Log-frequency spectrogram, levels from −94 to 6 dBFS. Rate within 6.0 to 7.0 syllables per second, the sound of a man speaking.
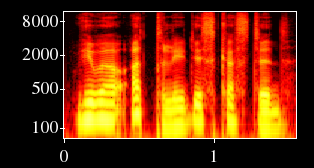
Yes: 6.7 syllables/s; male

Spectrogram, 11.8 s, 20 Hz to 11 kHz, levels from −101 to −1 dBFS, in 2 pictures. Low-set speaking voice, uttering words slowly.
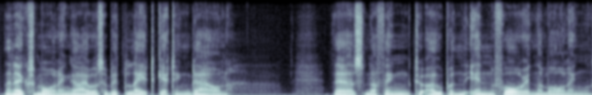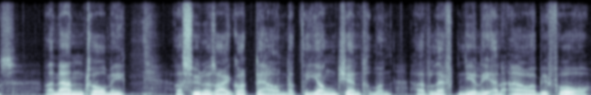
No: low, 105 Hz; average, 195 wpm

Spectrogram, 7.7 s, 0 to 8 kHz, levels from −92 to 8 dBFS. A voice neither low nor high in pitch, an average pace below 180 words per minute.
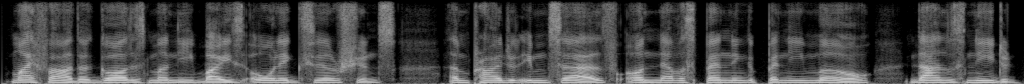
Yes: medium, 160 Hz; average, 165 wpm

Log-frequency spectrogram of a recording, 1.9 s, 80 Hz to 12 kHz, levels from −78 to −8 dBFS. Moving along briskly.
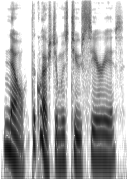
No: average, 155 wpm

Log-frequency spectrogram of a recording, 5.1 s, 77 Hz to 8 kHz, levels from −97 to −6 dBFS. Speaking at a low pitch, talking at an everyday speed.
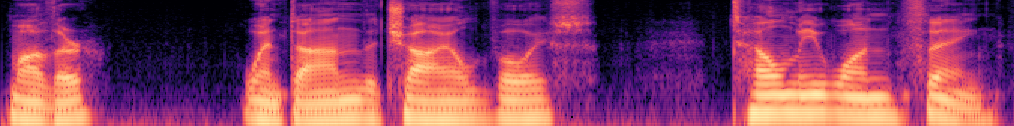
No: low, 100 Hz; slow, 120 wpm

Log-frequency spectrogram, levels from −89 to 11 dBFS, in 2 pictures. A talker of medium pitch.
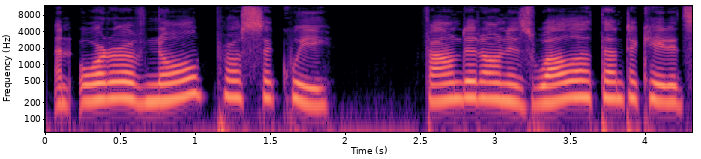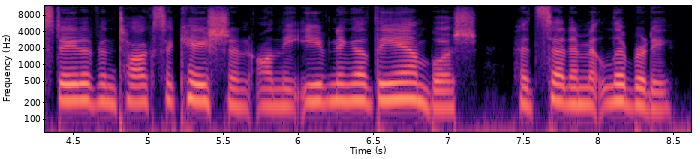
No: high, 210 Hz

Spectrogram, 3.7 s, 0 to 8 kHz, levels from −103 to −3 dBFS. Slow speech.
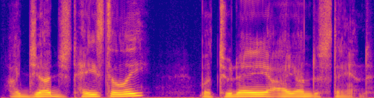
Yes: slow, 130 wpm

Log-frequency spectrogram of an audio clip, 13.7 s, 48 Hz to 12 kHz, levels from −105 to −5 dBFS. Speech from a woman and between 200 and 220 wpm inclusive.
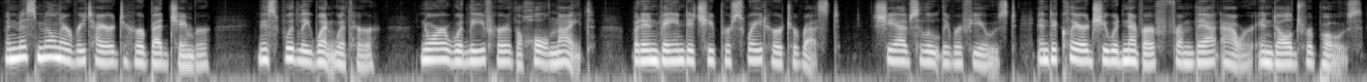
No: female; average, 175 wpm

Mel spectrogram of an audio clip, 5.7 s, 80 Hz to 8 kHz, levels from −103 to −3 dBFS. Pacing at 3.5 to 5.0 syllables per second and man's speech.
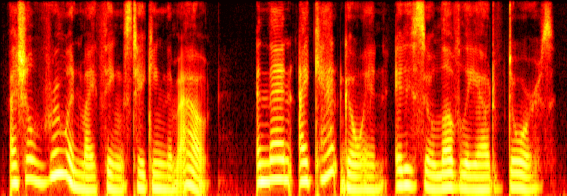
No: 4.9 syllables/s; female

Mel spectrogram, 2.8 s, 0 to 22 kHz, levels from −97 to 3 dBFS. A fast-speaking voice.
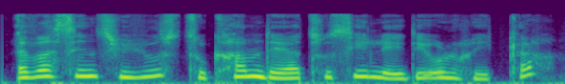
Yes: fast, 235 wpm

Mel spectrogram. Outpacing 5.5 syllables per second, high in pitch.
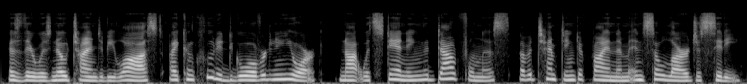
Yes: 6.0 syllables/s; high, 200 Hz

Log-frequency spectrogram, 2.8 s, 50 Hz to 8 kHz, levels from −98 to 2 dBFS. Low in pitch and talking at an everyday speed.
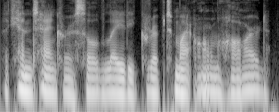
Yes: low, 115 Hz; average, 170 wpm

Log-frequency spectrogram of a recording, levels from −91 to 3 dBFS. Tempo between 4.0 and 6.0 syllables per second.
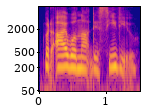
Yes: 5.9 syllables/s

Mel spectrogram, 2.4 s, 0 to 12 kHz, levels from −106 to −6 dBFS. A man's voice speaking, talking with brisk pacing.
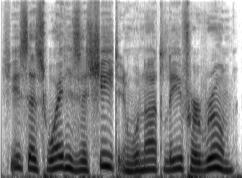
Yes: male; fast, 320 wpm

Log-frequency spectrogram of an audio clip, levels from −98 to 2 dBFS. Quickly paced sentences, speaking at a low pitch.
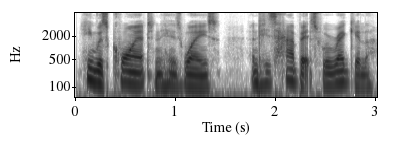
Yes: fast, 220 wpm; low, 115 Hz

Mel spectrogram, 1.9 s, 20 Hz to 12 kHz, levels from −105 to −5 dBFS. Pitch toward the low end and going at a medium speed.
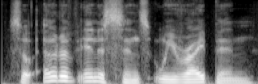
Yes: low, 115 Hz; average, 185 wpm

